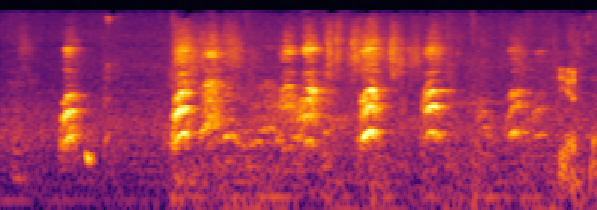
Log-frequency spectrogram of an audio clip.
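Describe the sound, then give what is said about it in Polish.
A dog gives a run of short, high-pitched barks and yips, about seven in an uneven rhythm, moderately loud, with brief pauses between them. “I po chwili nie słyszysz żadnych psów, które tu szczekają, bo zaraz...”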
